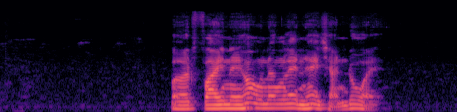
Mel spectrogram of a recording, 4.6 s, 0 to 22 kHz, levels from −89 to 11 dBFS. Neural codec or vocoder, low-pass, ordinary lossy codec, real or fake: none; 14.4 kHz; none; real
